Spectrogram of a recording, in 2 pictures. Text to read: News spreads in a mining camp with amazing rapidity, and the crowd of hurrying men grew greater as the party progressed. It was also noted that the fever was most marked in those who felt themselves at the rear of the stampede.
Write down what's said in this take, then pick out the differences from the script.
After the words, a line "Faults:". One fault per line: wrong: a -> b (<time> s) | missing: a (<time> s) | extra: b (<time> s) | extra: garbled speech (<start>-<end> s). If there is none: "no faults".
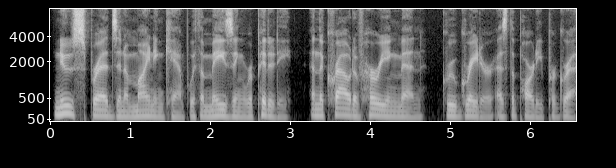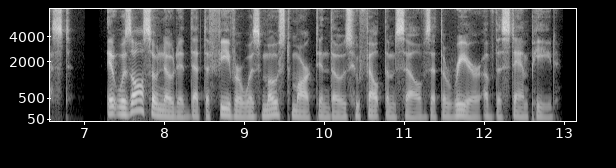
News spreads in a mining camp with amazing rapidity, and the crowd of hurrying men grew greater as the party progressed. It was also noted that the fever was most marked in those who felt themselves at the rear of the stampede.
Faults:
no faults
